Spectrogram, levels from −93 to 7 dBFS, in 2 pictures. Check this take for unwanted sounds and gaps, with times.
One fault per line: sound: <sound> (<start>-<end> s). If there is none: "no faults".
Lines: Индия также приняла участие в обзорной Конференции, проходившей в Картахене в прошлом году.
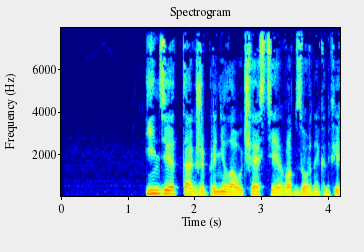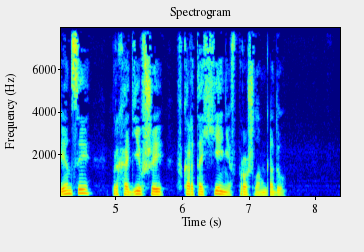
sound: dropout (7.3-7.3 s)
